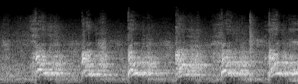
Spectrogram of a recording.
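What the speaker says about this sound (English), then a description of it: "Because if you look at Axel here and you see him barking at you," A dog barks repeatedly at close range, six sharp evenly spaced barks in quick succession with no other sound around them.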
